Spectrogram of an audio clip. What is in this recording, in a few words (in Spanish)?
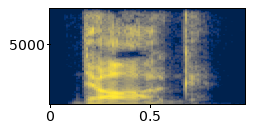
perro inglés; palabras ingles infantil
